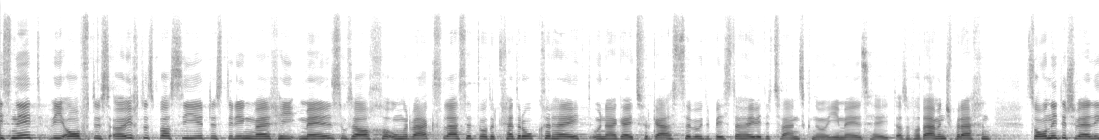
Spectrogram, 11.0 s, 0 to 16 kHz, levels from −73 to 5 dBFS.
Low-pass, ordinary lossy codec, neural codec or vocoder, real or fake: 14.4 kHz; none; none; real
